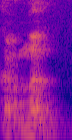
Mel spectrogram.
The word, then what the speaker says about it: colonel: कर्नल के से नहीं होगा, वो COLONEL, कर्नल। इसको कर्नल बोलते हैं एक्चुअली।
